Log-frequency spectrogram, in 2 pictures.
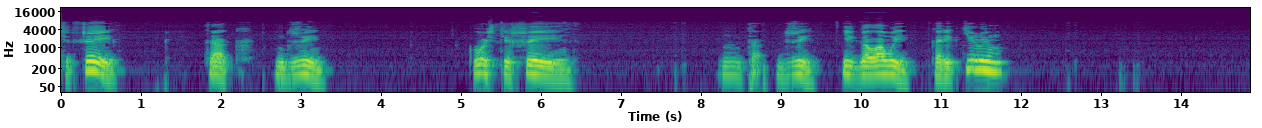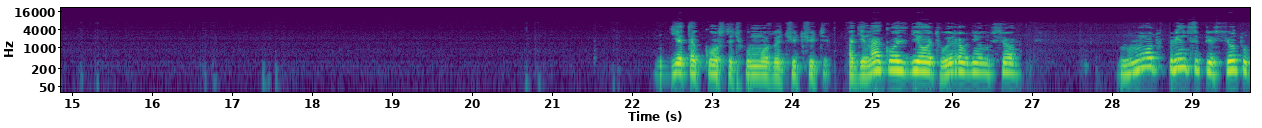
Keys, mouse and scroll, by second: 0.2 click, 2.6 g, 6.4 click, 7.6 click, 8.6 g, 13.6 g, 16.6-17.6 drag, 17.6 g, 20.7 click, 21.7-22.8 drag, 23.2 g, 27.1 shift+middle click.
